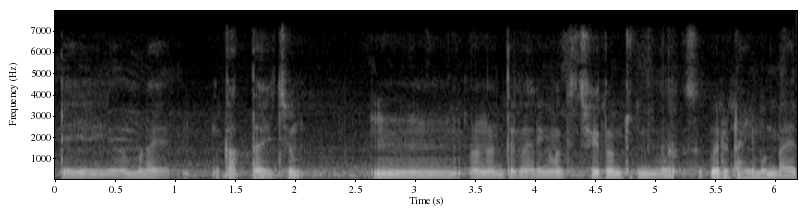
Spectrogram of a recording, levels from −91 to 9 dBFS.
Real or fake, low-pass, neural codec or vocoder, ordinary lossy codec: fake; 7.2 kHz; vocoder, 44.1 kHz, 128 mel bands every 512 samples, BigVGAN v2; AAC, 48 kbps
